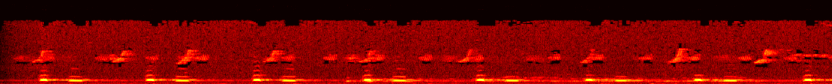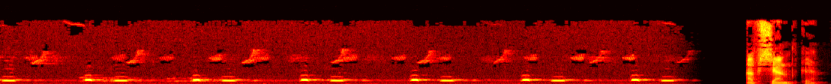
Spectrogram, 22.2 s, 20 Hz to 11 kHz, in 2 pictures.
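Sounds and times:
cuckoo calling in a forest: 0.3 - 20.4
speech: 21.1 - 22.1.

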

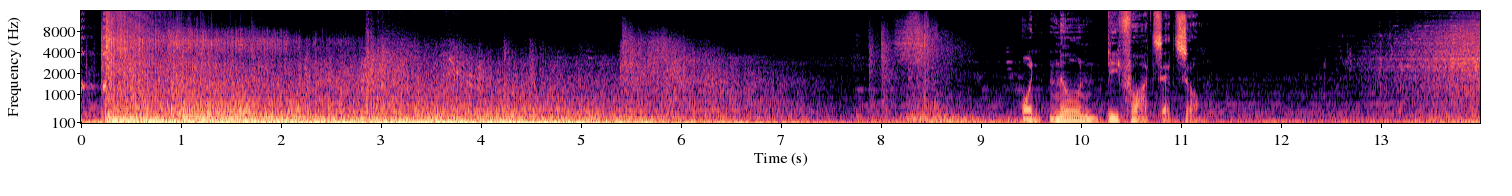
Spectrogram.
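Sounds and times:
bomb explosion in a staged drama scene: 0.2 - 7.3
speech: 9.5 - 11.3.

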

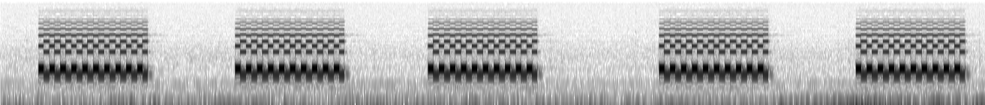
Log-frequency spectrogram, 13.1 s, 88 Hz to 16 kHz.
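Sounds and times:
telephone ringing with bright electronic tone: 0.5 - 2.0, 3.2 - 4.7, 5.7 - 7.2, 8.8 - 10.3, 11.4 - 13.0.

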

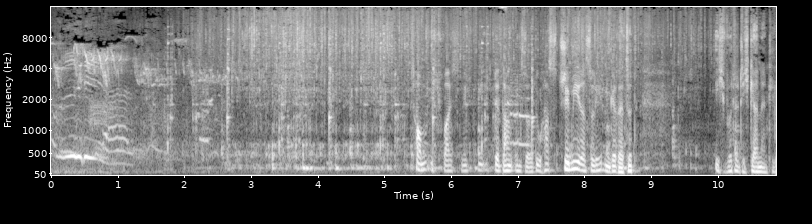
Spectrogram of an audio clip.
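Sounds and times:
water splashing as someone washes another person's face: 2.2 - 10.6
speech: 5.5 - 9.1, 10.0 - 10.8.

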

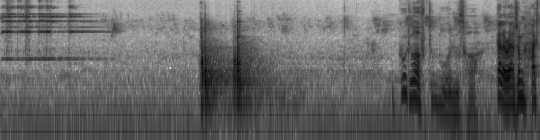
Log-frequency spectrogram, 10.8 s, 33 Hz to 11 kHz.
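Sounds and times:
house doorbell chiming: 0.0 - 2.3
sharp loud thuds: 4.0 - 6.1
speech: 8.0 - 10.7.

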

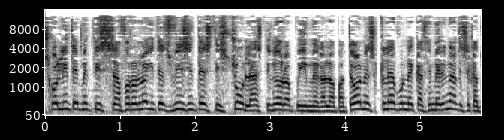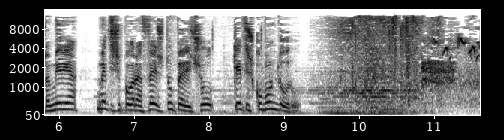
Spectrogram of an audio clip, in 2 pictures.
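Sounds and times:
speech: 0.0 - 9.8
lesser kestrel chirping calls: 10.8 - 11.6.

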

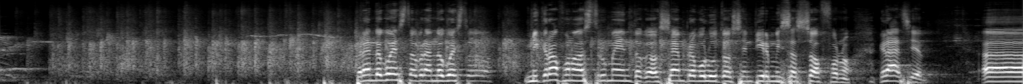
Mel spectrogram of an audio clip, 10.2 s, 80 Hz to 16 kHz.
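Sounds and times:
audience applause at a stand-up comedy night: 0.0 - 8.1
speech: 3.6 - 10.2.

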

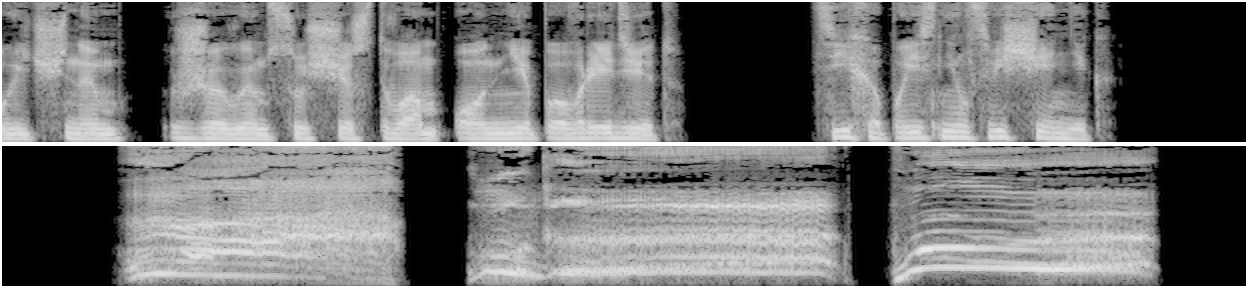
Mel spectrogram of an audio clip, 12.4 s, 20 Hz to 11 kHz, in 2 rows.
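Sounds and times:
speech: 0.0 - 3.4, 4.0 - 5.6, 6.8 - 7.7, 8.6 - 9.7, 10.7 - 12.0
agonized trembling screams echoing from a granite gorge: 6.8 - 12.0.

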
